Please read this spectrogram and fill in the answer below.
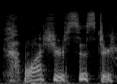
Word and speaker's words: Worcestershire: Somebody says it's pronounced wash your sister sauce.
